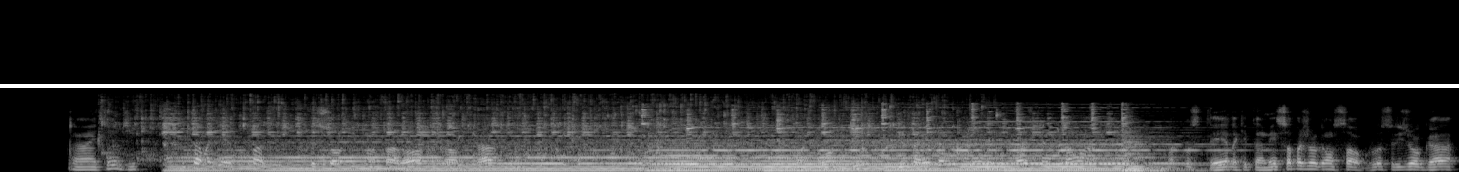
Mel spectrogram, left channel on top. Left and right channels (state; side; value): silent; left; 57 dB below the other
